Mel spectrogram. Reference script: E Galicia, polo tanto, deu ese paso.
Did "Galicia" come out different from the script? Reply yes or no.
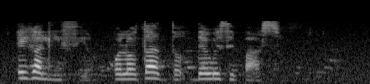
no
